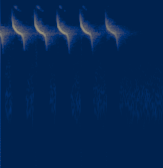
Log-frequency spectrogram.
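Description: Marsh tit giving five high, clear, down-slurred notes in a quick even series, about four a second, with no other sounds.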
